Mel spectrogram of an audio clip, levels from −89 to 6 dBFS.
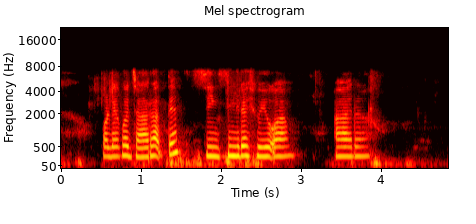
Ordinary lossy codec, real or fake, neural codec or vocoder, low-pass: Opus, 16 kbps; fake; vocoder, 44.1 kHz, 80 mel bands, Vocos; 7.2 kHz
